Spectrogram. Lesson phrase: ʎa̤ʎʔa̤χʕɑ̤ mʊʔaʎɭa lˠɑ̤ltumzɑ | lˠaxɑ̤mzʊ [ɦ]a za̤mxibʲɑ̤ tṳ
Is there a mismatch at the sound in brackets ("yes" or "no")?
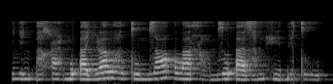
yes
